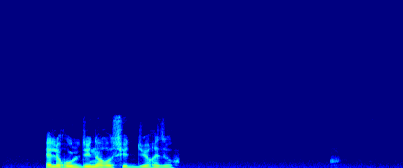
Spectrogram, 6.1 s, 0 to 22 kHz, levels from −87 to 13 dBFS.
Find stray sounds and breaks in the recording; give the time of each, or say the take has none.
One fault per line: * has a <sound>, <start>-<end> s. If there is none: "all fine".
all fine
